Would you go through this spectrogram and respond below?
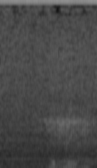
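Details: Pet rabbit Lily snoring in sleep: a single low, rough snoring breath over faint room noise.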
